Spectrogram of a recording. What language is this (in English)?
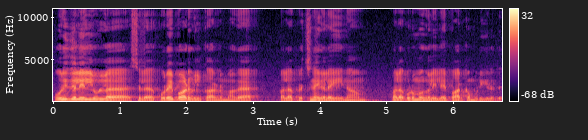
Tamil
